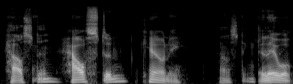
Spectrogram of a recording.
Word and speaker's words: Houston: The name of that county is spelled the exact same way as Houston, but that's not how you pronounce it. Houston? Houston County.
